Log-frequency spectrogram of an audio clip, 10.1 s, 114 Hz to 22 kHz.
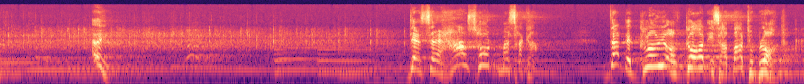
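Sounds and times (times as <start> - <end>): soft music with held chords: 0.0 - 7.6
faint steady hiss: 0.0 - 10.0.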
